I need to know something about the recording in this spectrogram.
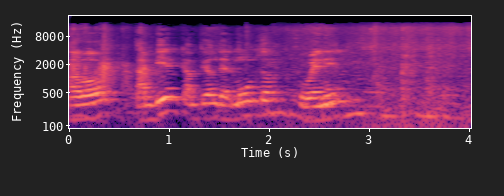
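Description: An elderly man speaks into a microphone.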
